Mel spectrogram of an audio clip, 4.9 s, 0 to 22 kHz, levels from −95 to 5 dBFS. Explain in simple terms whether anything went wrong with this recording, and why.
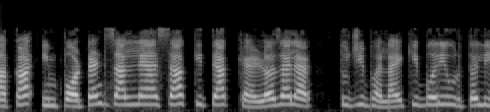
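Some audio packets travelling between the Bluetooth headset and the phone were lost, and the phone filled each gap by repeating a matching bit of the sound just before it. This is concealed Bluetooth headset packet loss. The brief patches at 0.44 s (just before "इम्पोर्टंट जाल्लें आसा कित्याक") and 2.47 s (just after it) are nearly hidden. The longer one, from 3.85 to 3.88 s, can come through as a short buzzy hold before the speech resumes.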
